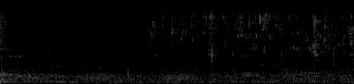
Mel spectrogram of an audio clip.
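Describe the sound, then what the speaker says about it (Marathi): Tap water runs into a bowl of finely chopped coriander to wash it, a steady bright splashing stream that starts partway through after a quiet moment, close and continuous. "असं पाणी टाकायचं, स्वच्छ अशी मस्त आता धुवून काढणार आहोत"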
